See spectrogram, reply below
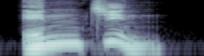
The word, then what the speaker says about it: Enjin: Enjin. En is in the ninth tone. Enjin is in the second tone. High falling.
